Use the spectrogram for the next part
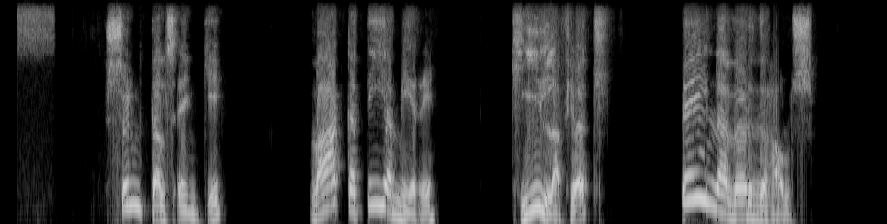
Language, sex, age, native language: Icelandic, male, 30-39, Icelandic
